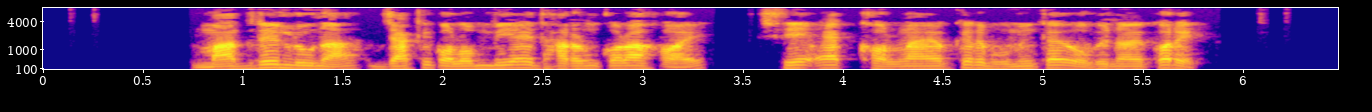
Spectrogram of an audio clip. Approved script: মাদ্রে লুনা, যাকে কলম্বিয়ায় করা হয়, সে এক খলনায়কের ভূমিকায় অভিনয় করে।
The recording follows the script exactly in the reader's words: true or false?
false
